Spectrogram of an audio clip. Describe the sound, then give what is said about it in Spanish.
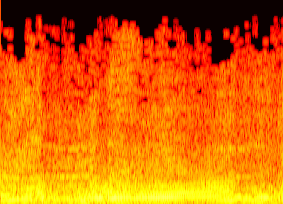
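Engine of a black luxury car driving away, a steady mid-pitched drone that holds at a constant loudness for the whole clip. “Y el lujoso auto negro se alejó llevando a Solín”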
